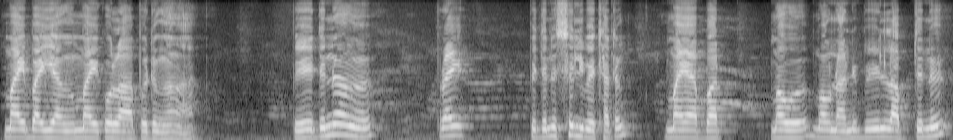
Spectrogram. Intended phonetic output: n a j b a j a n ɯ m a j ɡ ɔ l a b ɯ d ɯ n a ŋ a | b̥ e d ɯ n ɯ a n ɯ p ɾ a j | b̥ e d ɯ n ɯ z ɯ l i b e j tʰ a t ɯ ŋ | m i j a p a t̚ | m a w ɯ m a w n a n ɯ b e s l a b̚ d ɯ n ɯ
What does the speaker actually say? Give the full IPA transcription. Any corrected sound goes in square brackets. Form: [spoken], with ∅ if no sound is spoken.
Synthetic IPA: [m] a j b a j a [ŋ] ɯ m a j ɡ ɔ l a b ɯ d ɯ [ŋ] a ŋ a | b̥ e d ɯ n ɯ a [ŋ] ɯ p ɾ a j | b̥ e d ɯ n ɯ [s] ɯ l i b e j tʰ a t ɯ ŋ | m [a] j a [b] a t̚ | m a w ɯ m a w n a n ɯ b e [∅] l a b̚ d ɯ n ɯ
